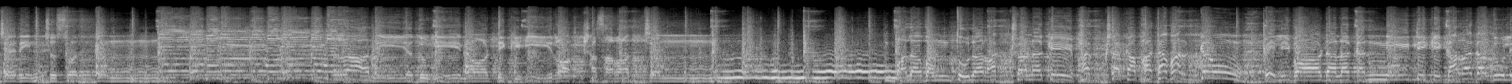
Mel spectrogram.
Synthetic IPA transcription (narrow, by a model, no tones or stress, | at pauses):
d͡ʒɐɾiɲt͡ʃusʋɐɾɡɐm | ɾaːniːjɐd̪uleːnaːʈikiɦiɾaːkʂɐsɐɾaːd͡ʒjɐm | bʱɐlɐʋɐnt̪ulɐɾɐkʂɐɳɐkeːbʱɐkʂɐkɐpʰɐʈʰɐbɐɾɡɐwpeliʋaːɖɐlɐkɐnːiːʈikikɐɾɐɡɐd̪ul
